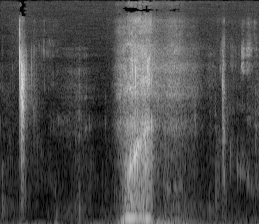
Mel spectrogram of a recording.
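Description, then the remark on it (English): Wet, squishy chewing of blackberries from the fridge: a brief crunchy bite, then a louder burst of juicy mastication lasting about half a second, followed by a faint smack, with no talking. “But I got blackberries in the fridge.”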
